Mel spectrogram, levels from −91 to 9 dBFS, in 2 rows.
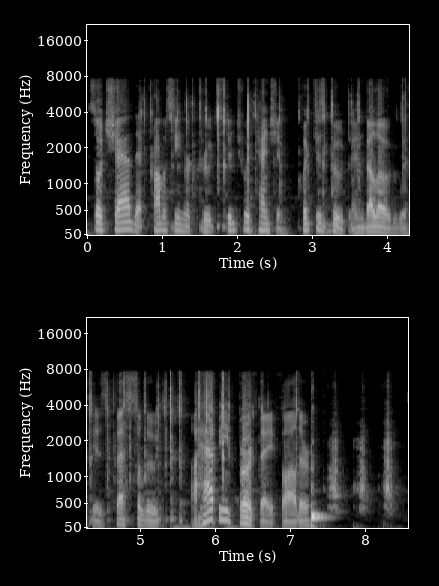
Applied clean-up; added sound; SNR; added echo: classical method log-MMSE.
